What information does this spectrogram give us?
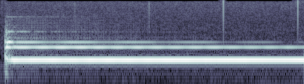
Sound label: bell sounds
